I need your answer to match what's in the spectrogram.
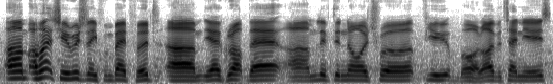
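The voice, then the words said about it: Slight local London English accent. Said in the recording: “you sound like you've got a bit of a local accent here, mate.”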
